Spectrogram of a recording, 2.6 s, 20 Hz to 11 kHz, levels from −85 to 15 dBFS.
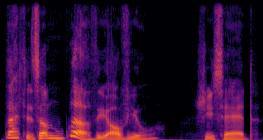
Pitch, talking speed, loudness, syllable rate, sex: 160 Hz, 160 wpm, -19 LUFS, 4.2 syllables/s, male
